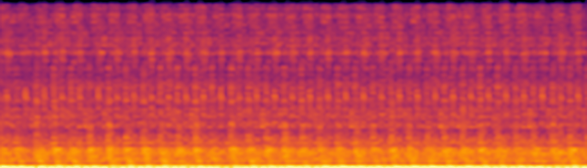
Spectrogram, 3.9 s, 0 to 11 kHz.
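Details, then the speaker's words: Yamaha YBR125 CV carburetor, idle mixture screw out to 3 turns: low, lumpy single-cylinder idle, slow and labouring; rich idle mixture, with the correct setting at 2.25 turns. "on 3 turns the engine starts to struggles again and engine rpm are low ."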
